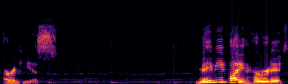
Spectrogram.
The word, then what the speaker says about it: Arceus: specify Hefty 517 uh how do you pronounce Arceus is it Arceus Arceus or Arceus it's pronounced Arceus maybe if I heard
